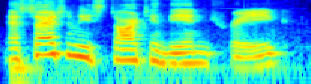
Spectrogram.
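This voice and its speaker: A man's voice: a little high, big pitch swings, brisk, pushed and bright. A man doing casual video game commentary as a streamer, chatting and reading lines aloud.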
